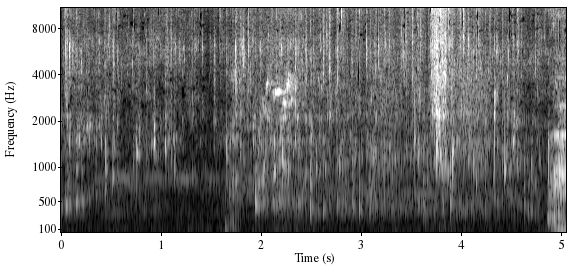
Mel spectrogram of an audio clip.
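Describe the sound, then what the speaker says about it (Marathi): Clean, cold spring water flows and trickles from a natural source beside a Konkan village, a faint, steady liquid patter with occasional drips and no voices. "इथे हे पाणी, स्वच्छ पाणी, पिण्याचं पाणी वाहत असतं"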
